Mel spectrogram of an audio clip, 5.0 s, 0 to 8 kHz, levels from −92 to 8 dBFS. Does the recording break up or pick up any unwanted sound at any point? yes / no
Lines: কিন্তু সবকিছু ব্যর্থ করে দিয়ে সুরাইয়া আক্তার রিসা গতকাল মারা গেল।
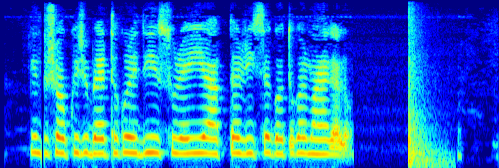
yes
